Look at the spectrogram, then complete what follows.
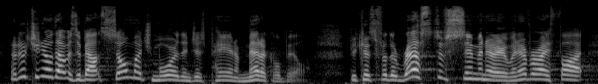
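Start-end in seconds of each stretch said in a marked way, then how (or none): none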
